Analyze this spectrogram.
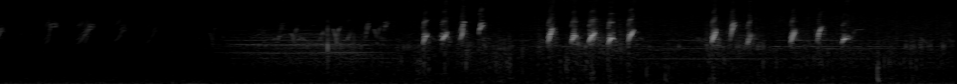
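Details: Wintering flock of Bramblings (Fringilla montifringilla) feeding on sunflower seeds gives a busy chatter of short, bright chirps, several to the second, with a few thin drawn-out whistles and a faint low hum.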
